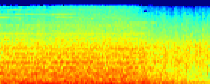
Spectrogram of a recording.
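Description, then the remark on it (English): A crowd claps in a dense, steady wash of applause that holds loud for a couple of seconds, then begins to thin and fade toward the end. “Don't clap for that.”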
